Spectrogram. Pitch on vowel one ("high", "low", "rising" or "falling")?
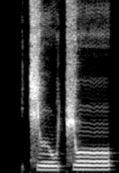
low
